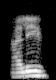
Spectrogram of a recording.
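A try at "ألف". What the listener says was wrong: হ্যাঁ, এবার কিছুটা হয়েছে, আবার বলেন।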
